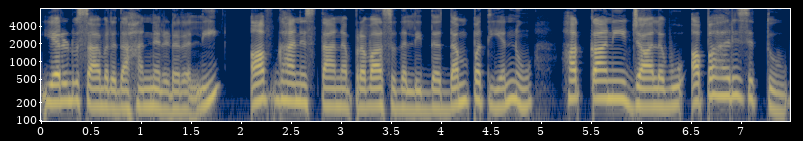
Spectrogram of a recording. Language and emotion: Kannada, neutral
